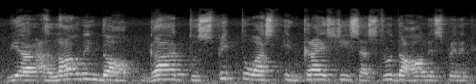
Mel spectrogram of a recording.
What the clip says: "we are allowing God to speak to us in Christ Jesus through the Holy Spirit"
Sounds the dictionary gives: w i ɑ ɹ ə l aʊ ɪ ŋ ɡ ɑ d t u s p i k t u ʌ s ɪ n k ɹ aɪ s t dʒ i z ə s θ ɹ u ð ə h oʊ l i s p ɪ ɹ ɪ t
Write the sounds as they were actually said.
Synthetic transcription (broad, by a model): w i ɑ ɹ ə l aʊ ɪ ŋ ɡ ɑ d t u s p i k t u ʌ s ɪ n k ɹ aɪ s t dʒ i s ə s t ɹ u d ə h oʊ l i s p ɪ ɹ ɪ t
